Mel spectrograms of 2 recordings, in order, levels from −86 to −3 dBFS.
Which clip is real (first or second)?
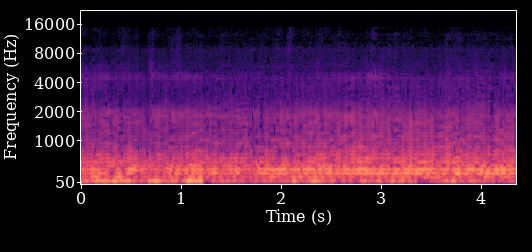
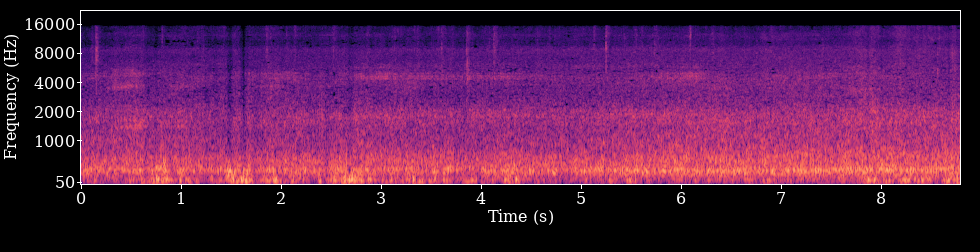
second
